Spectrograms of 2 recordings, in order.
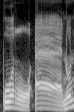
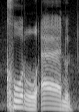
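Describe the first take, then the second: First: The first consonant has no puff of breath. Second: The first consonant has a puff of breath. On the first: "kof gak keluar becek nafas, gak keluar udara" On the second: "kaf ada percikan nafasnya"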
